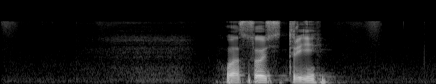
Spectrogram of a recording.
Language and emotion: Russian, neutral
